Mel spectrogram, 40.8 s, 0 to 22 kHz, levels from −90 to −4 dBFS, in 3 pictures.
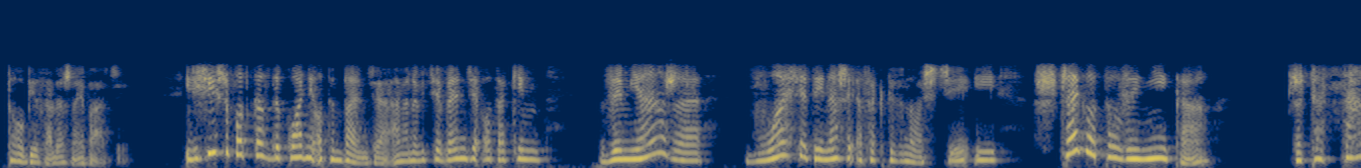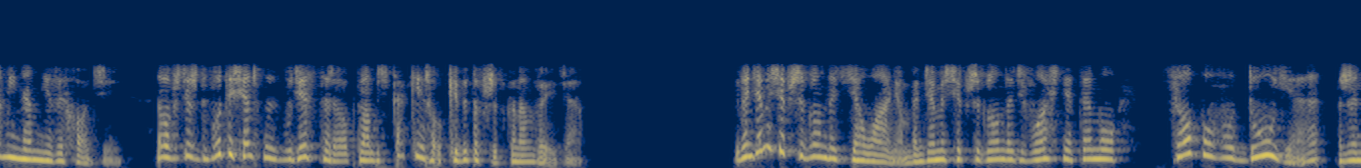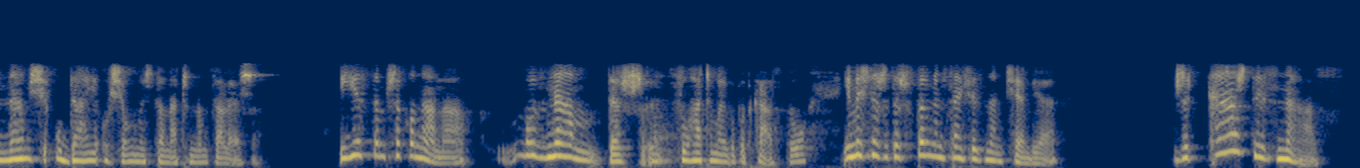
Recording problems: high frequencies cut off; severe; nothing above 4 kHz
garbled, watery; slightly

